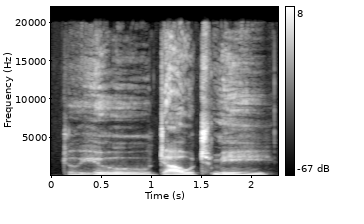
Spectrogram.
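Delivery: drawn out, looming and slow; very slow god voice. Acted. God menacing McCoy, very slow and looming. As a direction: stretch every word like a looming deity.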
